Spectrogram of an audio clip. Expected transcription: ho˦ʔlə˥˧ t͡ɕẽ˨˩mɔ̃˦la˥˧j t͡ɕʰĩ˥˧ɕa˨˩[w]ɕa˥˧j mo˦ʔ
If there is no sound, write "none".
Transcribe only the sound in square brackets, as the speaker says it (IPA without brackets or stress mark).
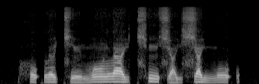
j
